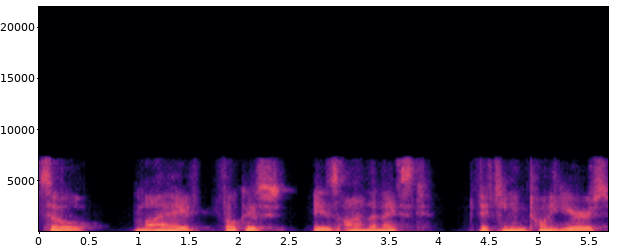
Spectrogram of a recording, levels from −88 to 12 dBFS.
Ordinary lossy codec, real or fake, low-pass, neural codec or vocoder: AAC, 32 kbps; fake; 7.2 kHz; codec, 16 kHz, 2 kbps, FreqCodec, smaller model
